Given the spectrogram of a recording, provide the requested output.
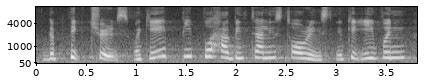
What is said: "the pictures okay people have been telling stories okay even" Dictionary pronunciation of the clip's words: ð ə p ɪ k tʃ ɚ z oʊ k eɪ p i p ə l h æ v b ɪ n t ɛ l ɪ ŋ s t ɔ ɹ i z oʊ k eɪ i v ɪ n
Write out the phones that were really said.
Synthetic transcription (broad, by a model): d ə p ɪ k tʃ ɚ s oʊ k eɪ p i p ə l h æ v b ɪ n t ɛ l ɪ ŋ s t ɔ ɹ i s oʊ k eɪ i v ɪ n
